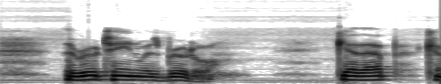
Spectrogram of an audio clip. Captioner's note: sighs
